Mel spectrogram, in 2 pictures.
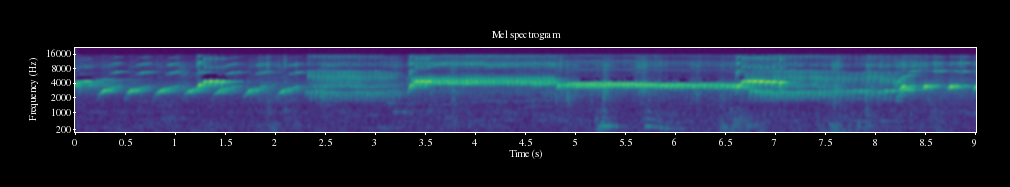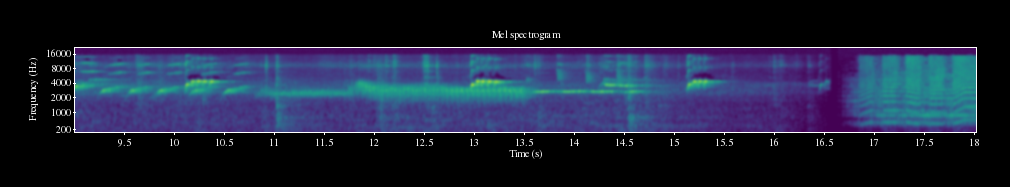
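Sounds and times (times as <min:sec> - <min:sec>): canary singing: 0:00.0 - 0:16.6.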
